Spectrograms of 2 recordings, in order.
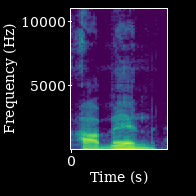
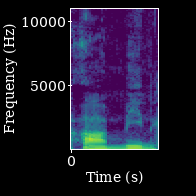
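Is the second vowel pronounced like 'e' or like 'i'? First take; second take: e; i. First: The second vowel sounds like 'e'. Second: The second vowel sounds like 'i'. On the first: This is the old form of the word. "vechiului amen" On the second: This is the modern Greek form of the word. "că eta era e, dar acum este i în greaca modernă"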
